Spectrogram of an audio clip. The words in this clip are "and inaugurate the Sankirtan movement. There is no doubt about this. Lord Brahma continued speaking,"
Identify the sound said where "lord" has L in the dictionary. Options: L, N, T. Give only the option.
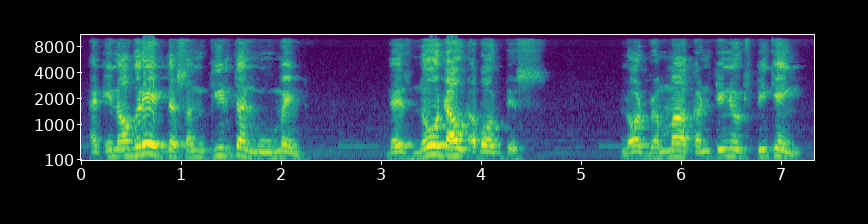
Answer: L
